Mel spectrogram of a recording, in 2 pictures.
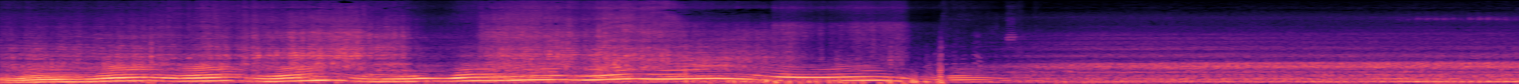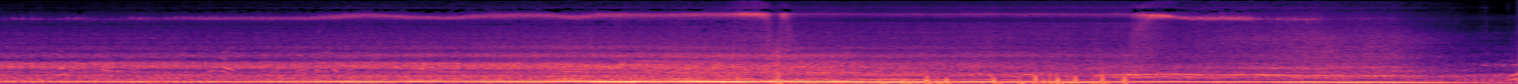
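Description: A Honda Jazz hatchback's engine revving up and down again and again as it claws up a steep, rough dirt climb. Then a light truck's diesel engine labours steadily uphill in low gear, growing louder as it nears and then easing off.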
